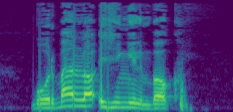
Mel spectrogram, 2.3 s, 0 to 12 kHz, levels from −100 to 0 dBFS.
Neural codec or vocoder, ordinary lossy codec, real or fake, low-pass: none; MP3, 96 kbps; real; 10.8 kHz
